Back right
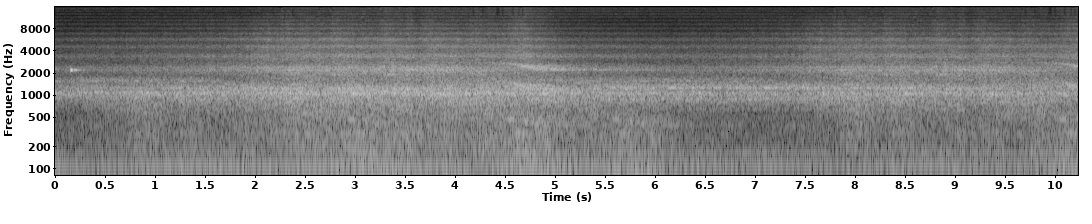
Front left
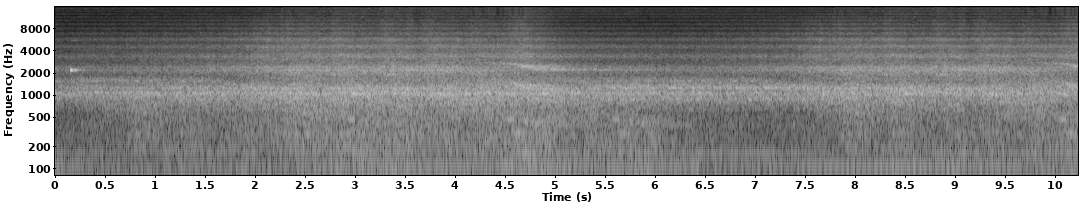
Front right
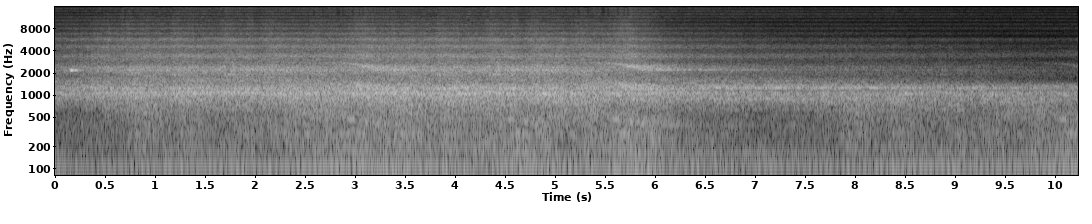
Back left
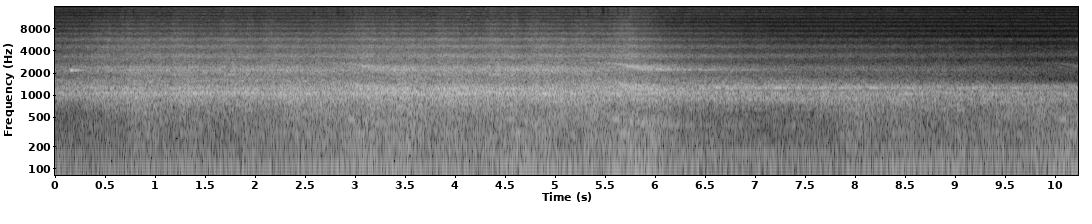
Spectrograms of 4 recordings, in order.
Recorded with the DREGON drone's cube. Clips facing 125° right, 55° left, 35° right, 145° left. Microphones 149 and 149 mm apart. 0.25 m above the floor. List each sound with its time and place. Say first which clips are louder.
0.2 s a chime: front left 1 dB, front right 1 dB; 75° left, 2.0 m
